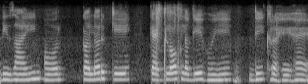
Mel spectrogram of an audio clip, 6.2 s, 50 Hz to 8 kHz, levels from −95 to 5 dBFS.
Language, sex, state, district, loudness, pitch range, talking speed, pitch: Hindi, male, Maharashtra, Gondia, -21 LUFS, 200-215 Hz, 95 wpm, 205 Hz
